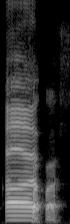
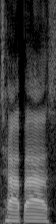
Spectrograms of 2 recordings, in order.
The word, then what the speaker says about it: tapas: Tapas. No, you're right. Tapas. It's tapas. Tapas. Okay. I thought it was because I was saying it weirdly. No. I just heard tap ass, and I thought.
